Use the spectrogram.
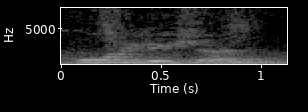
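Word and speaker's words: Karl: The first one, जो पहला है वो है हमारा कार्ल यानी CARL, यहाँ पे R साइलेंट है तो वो वाला कार्ल, नॉट कार्ल।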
